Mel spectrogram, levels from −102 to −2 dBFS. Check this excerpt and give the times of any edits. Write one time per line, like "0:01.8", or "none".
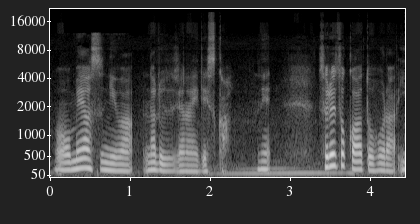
0:01.1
